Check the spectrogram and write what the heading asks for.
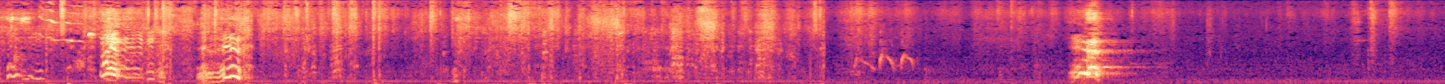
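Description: Dogs whining and giving short yelping barks, two loud bursts in the first few seconds, then scuffling and clicking as they move about close by. One more short loud call comes near the end, after which it goes quiet.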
